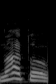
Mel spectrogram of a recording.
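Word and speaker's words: Nåtö: Ее, тобто, ну, читається як НАТО.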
